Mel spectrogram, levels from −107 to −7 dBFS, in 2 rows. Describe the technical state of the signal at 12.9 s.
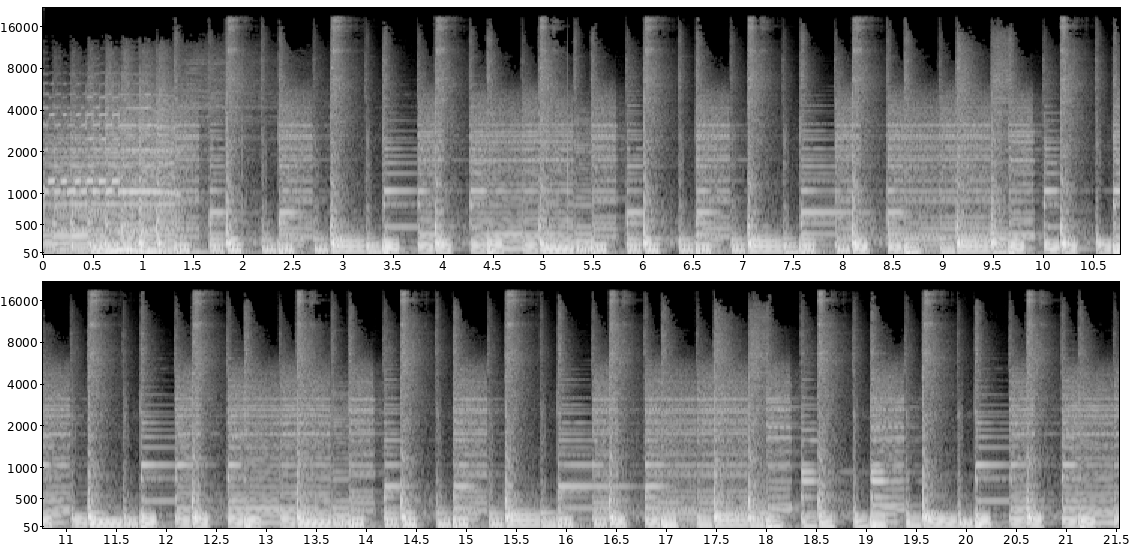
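Nothing audible disturbs the signal at 12.9 s, and the audio is intact at that moment.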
